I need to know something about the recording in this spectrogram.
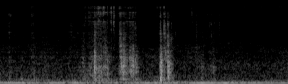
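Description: Stones knock and clack against each other.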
